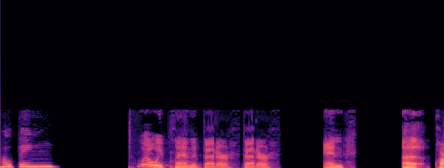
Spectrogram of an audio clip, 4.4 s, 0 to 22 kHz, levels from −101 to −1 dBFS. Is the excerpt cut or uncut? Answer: cut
